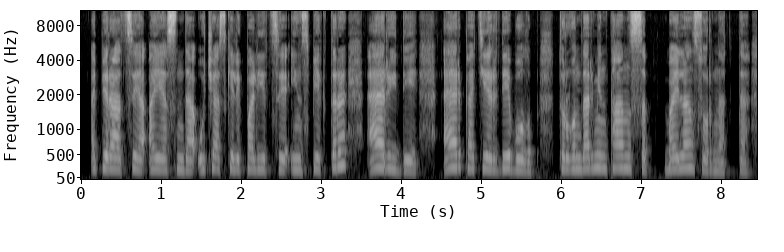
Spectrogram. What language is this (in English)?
Kazakh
